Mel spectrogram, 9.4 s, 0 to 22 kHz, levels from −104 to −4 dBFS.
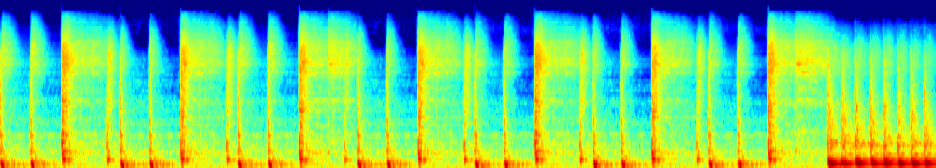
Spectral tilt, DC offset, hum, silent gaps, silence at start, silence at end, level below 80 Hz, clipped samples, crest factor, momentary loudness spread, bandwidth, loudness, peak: -5 dB/octave; under 0.1%; none; none; 0 s; 0 s; -36 dBFS; under 0.1%; 18 dB; 12 LU; 13.5 kHz; -19 LUFS; 0 dBFS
